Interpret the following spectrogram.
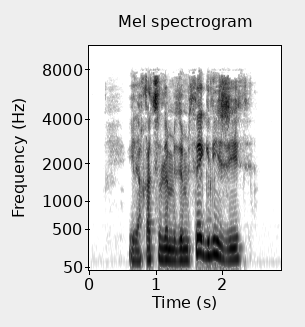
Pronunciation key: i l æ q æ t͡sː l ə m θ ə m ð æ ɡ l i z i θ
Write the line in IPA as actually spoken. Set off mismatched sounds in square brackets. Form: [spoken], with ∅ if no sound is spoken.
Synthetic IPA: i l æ q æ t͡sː l ə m [ð] ə m [θ] æ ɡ l i z i θ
